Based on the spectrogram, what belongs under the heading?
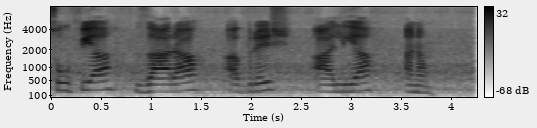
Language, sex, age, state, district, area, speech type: Urdu, female, 18-30, Delhi, South Delhi, urban, spontaneous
